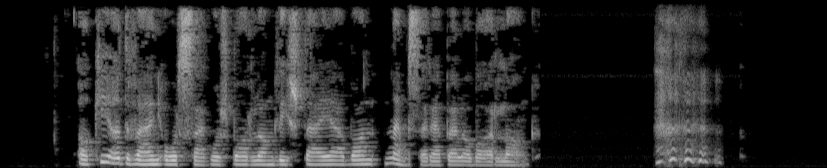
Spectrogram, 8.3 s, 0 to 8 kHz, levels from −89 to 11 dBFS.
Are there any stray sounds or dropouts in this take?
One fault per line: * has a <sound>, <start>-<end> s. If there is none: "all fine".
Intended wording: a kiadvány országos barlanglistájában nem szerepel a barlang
* has a laugh, 6.5-7.2 s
